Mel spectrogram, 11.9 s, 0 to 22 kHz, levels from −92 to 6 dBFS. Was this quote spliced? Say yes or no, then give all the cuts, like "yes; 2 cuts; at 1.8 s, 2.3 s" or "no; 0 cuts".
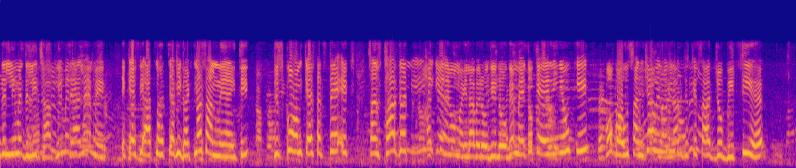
yes; 3 cuts; at 1.0 s, 6.5 s, 10.2 s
